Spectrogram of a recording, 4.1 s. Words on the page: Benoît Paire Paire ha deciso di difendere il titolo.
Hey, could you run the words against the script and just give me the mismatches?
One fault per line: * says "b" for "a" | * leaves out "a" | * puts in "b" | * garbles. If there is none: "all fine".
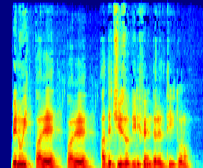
all fine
